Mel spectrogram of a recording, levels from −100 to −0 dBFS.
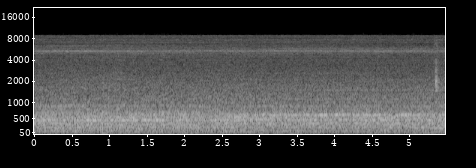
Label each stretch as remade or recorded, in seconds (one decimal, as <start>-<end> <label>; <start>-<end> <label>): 0.0-0.8 recorded; 0.8-1.6 remade; 1.6-5.5 recorded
